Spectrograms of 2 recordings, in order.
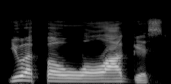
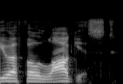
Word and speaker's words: ufologist: UFOologist. How do you say that? Because it wouldn't be UFOologist. It'd be UFOlogist.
